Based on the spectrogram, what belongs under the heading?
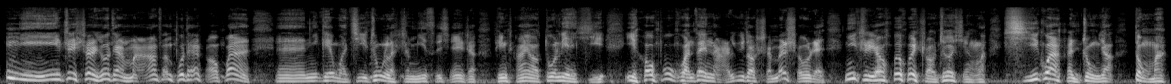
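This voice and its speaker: A man voicing a displeased psychiatrist lecturing a patient slowly. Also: fairly high pitch, animated. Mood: stern. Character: stern lecturing male psychiatrist.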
